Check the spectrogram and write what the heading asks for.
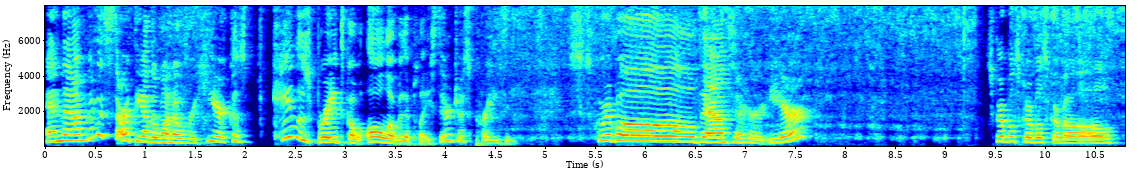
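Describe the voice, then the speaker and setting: In a rough recording from a computer mic on a video call, a middle-aged woman with a high voice teaches children to draw at a moderate pace. As a children's author and illustrator, she speaks animatedly, using simple kid-friendly explanations and emphasized words. She's in a small home room with bookshelves.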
